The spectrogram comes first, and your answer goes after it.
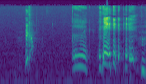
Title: Baby Laughs at Hiccups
